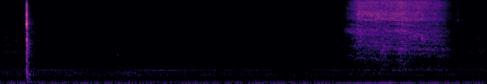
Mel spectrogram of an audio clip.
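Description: Quiet steady low hum, with one sharp click shortly after the start and a brief hiss lasting over a second about four seconds in.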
